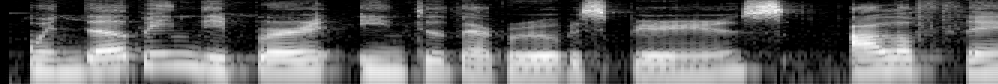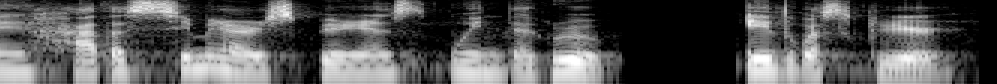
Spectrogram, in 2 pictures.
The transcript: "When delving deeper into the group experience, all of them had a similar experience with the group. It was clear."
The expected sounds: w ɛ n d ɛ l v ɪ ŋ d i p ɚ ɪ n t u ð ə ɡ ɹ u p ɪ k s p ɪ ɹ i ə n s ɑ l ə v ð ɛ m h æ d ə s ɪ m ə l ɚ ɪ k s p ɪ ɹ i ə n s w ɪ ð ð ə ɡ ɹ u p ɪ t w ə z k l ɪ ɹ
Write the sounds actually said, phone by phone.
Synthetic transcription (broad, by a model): w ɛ n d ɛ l b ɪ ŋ d i p ɚ ɪ n t u ð ə ɡ ɹ u p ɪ k s p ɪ ɹ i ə n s ɑ l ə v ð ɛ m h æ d ə s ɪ m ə l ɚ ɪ k s p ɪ ɹ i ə n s w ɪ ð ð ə ɡ ɹ u p ɪ t w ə s k l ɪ ɹ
